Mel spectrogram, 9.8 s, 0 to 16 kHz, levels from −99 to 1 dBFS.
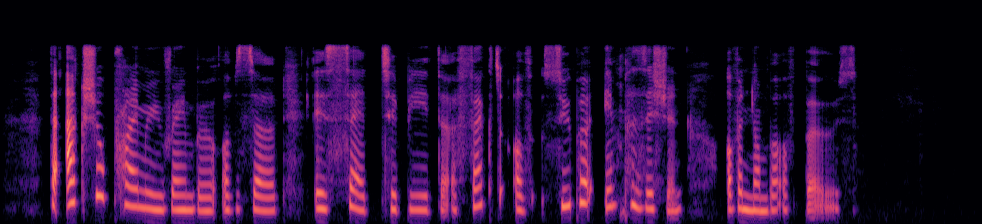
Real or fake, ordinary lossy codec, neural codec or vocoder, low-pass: real; none; none; 7.2 kHz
